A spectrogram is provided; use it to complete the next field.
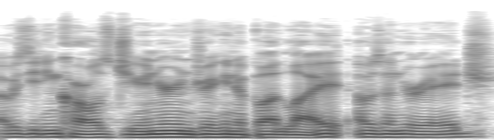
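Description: The speaker has an American accent and talks at a very fast pace. The recording is very clean with a silent background. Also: man. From Los Angeles, US. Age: 30s. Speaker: TV writer-producer, former college football player. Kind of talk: casual chat.

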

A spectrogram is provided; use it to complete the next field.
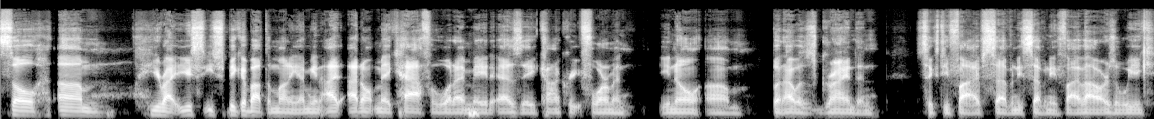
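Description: A man with a very deep, low voice and vocal fry talks at a moderate pace with fairly even intonation. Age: 40s. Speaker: ring announcer. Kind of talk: casual chat.

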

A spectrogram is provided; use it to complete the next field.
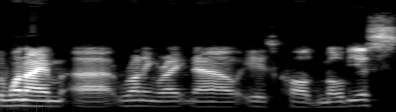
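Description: A man talks at a moderate pace. He has a normal speaking voice at medium pitch. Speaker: tech entrepreneur. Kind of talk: panel discussion. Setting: live audio chat room.

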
